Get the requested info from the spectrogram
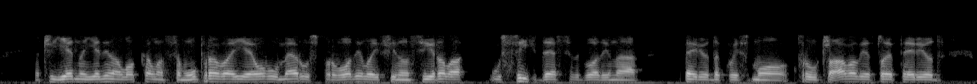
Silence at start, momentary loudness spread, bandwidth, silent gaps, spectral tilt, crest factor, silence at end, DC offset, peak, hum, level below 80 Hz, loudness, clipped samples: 0.35 s; 7 LU; 4.1 kHz; none; -9.5 dB/octave; 18 dB; 0.35 s; under 0.1%; -8 dBFS; none; -54 dBFS; -27 LUFS; under 0.1%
